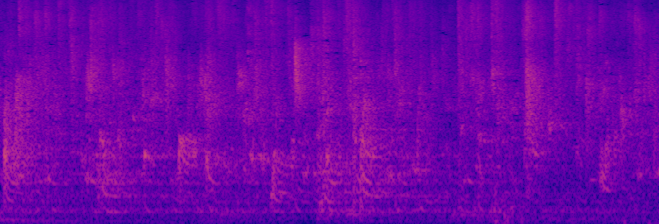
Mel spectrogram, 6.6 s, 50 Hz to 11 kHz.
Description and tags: Water Dripping
Water drops falling in a deep well. Recorded with Zoom H4N and edited in Adobe Audition.
dripping, water, drops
